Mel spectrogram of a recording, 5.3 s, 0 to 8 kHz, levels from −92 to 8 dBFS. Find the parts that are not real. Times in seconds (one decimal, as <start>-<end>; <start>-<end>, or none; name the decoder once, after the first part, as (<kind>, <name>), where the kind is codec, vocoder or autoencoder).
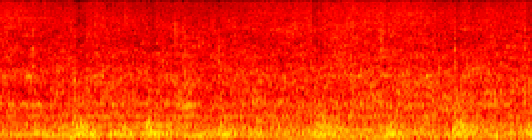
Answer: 0.0-5.3 (vocoder, BigVGAN v2)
